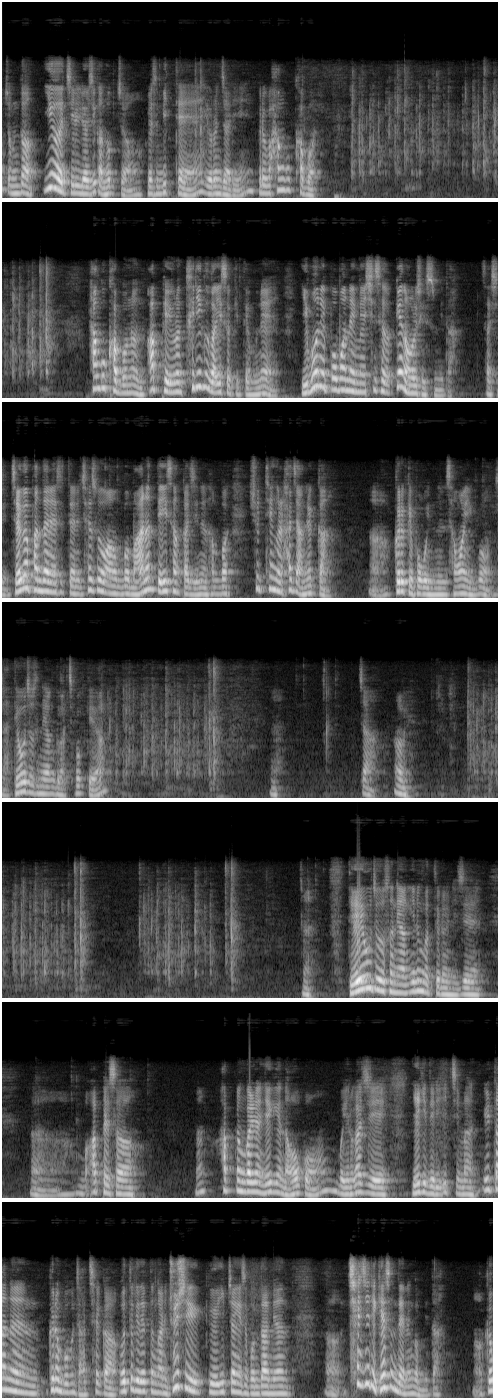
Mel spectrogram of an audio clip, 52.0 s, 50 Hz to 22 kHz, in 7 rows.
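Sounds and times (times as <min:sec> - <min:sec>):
computer keyboard typing: 0:05.2 - 0:08.3, 0:23.0 - 0:25.7, 0:29.1 - 0:31.2, 0:31.8 - 0:33.4.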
